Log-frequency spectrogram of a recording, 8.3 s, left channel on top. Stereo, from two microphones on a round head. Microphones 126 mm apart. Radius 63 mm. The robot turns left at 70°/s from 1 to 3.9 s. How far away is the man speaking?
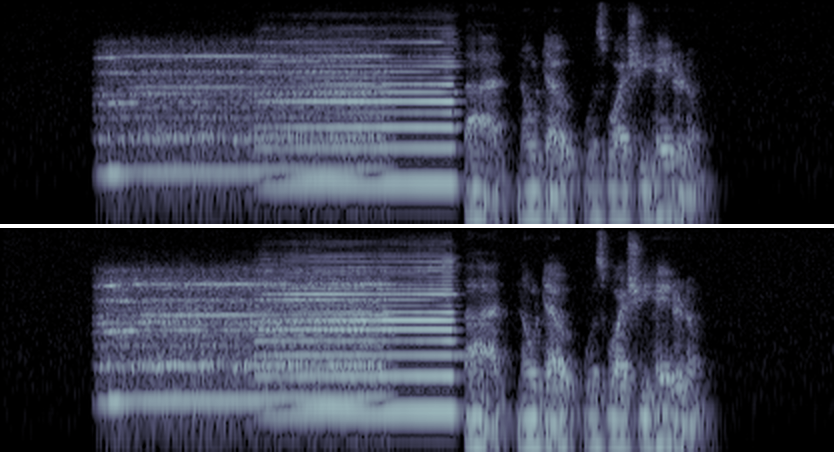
About 3.5 m.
